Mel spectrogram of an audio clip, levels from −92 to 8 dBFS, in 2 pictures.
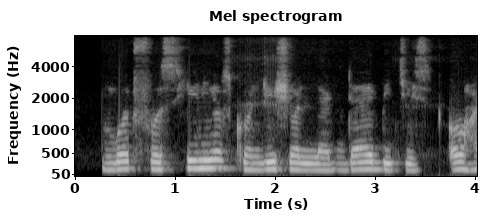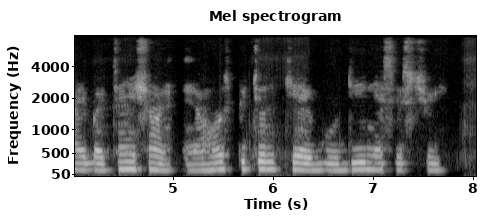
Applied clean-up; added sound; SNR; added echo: neural separator model SepFormer DNS4.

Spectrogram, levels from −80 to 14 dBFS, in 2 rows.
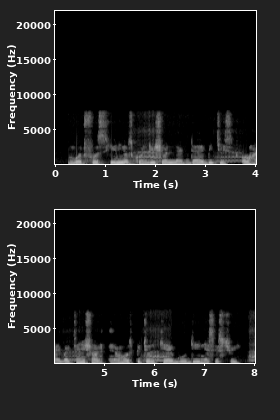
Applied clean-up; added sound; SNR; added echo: none; Cat; 19 dB; none.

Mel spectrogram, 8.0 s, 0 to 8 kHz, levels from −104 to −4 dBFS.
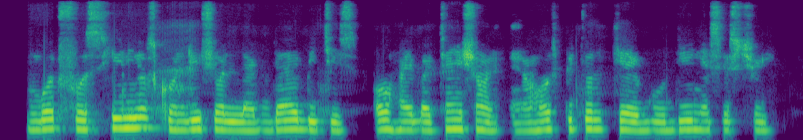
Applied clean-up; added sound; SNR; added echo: neural mask model DeepFilterNet 3.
